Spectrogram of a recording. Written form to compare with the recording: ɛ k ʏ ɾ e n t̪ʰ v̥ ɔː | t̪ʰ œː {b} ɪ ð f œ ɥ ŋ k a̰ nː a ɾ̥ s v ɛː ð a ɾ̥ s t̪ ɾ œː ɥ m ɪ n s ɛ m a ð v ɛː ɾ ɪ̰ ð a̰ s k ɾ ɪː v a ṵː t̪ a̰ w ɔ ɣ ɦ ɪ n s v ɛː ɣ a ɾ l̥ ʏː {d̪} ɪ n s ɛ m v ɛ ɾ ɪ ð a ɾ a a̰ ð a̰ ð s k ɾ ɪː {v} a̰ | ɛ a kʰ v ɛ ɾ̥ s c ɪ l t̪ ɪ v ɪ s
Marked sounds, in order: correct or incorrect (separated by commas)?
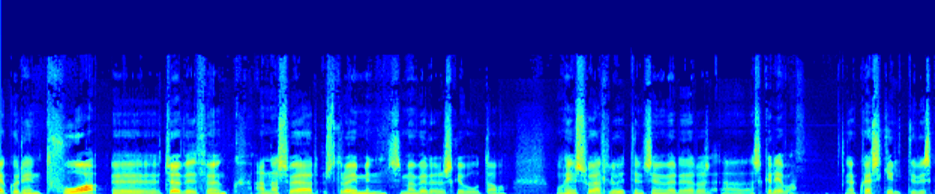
incorrect, incorrect, correct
